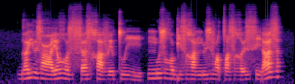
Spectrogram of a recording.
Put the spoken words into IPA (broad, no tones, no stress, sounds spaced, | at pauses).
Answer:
ɡ ɐ j ɨ z ʕ e ʁʷ ɐ z s ɐ z χ a v e tʷ i | ŋ u z ʁʷ ɨ ɡ i z ʁ a ŋ ʉ z v e tˤ e z ʁ ɨ z s i ɾ a z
